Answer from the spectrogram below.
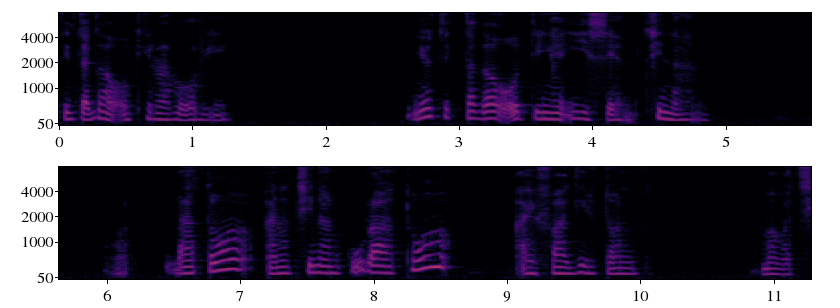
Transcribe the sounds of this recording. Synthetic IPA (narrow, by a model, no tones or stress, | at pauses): tiŋtaɡaw̰ʔo̰tʰiɾaɾo̞ɾi | nio̞tek̚taɡawʔo̰tiŋaʔise̞nt͡ʃinan | o̰ | ɾato̞anat͡ʃinankuɾato̞ | a̰jfaɡiɾito̞n | maβat͡ʃ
